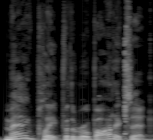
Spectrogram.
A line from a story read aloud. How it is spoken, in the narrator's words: she said cheerfully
